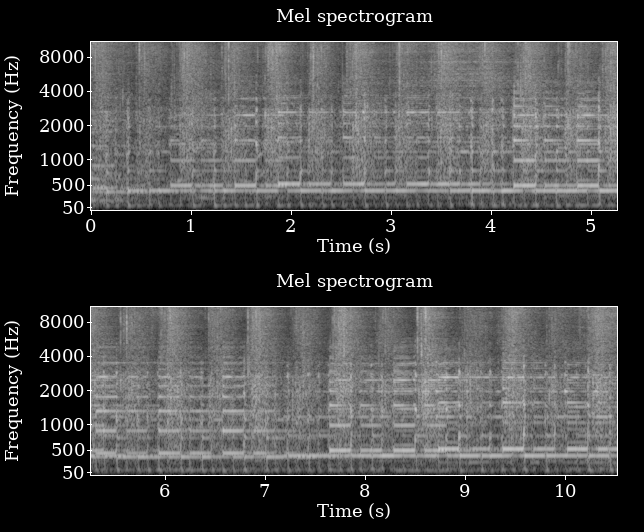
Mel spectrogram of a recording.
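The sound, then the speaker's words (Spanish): A church audience claps steadily in rhythm as the service closes, the sharp claps landing on a regular beat over sustained keyboard-like musical tones, with no talking. “Vamos todos a aplaudir.”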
